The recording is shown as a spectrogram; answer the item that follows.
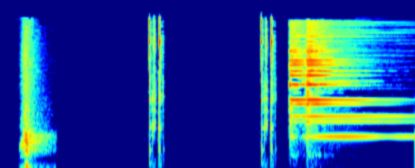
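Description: Subscribe-button animation sound effects: a short swish, two quick clicks, then a bright bell ding that rings on and fades over about a second and a half. The ding is the loudest part.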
